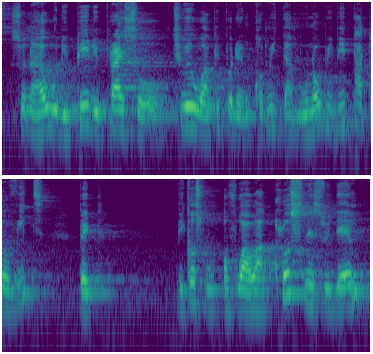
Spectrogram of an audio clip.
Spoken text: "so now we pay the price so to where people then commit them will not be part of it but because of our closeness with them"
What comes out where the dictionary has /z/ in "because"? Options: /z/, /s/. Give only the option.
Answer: /s/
